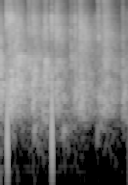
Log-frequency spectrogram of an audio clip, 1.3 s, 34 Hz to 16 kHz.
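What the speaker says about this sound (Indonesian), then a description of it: "tepuk tangan untuk kelompok 2" A classroom audience applauds a student group after its presentation, with a few sharp close claps standing out over a dense, continuous patter of hands.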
